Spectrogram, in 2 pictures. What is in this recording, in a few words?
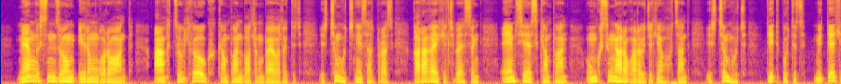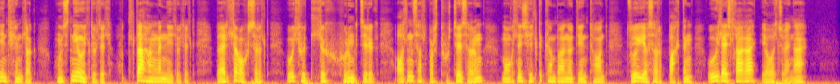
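Mongolian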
